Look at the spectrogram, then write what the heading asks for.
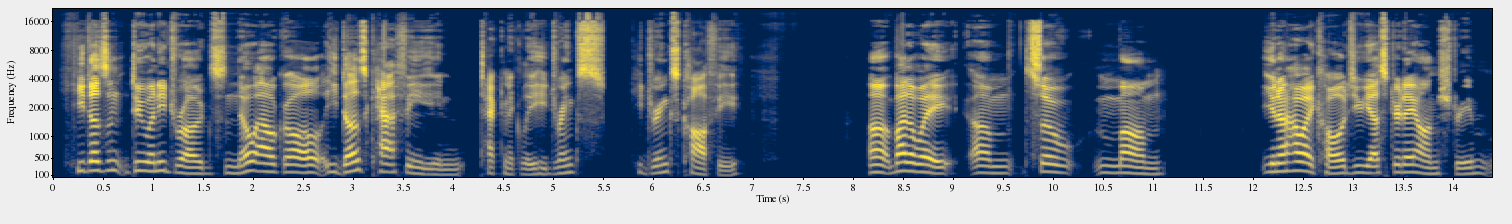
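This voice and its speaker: A man's voice: on the high side, clean tone, dry recording, studio quality. A young man streaming, telling a crude story to his chat with lots of laughter and swearing.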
